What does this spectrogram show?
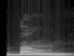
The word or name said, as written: bohn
